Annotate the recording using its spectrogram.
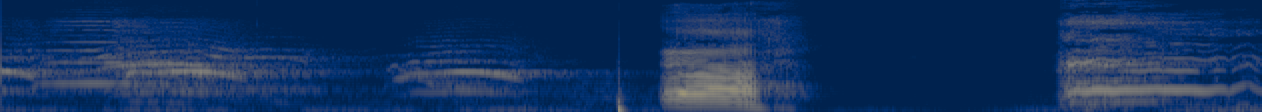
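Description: Peacocks (Indian peafowl) calling: a few high, arching calls, then one loud scream that falls in pitch about three seconds in, just after a sharp click. After a short silence, a wavering tone comes in near the end.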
